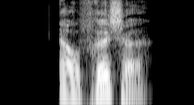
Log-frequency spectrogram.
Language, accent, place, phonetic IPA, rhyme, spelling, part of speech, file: German, Germany, Berlin, [ɛɐ̯ˈfʁɪʃə], -ɪʃə, erfrische, verb, De-erfrische.ogg
- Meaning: inflection of erfrischen: 1. first-person singular present 2. singular imperative 3. first/third-person singular subjunctive I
